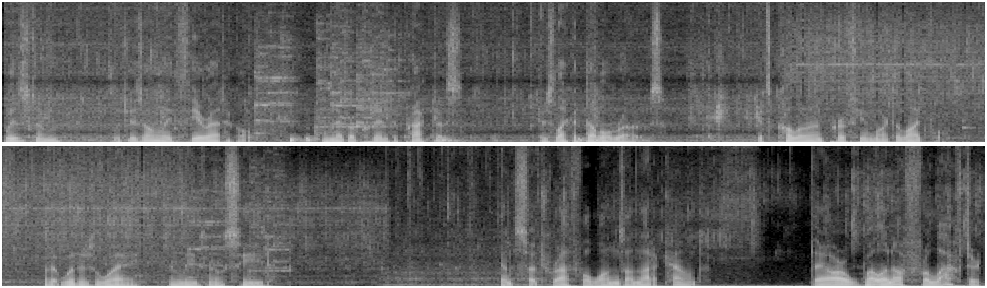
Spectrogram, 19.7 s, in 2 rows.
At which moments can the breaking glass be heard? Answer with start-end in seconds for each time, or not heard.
2.5-4.2, 11.7-12.8.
